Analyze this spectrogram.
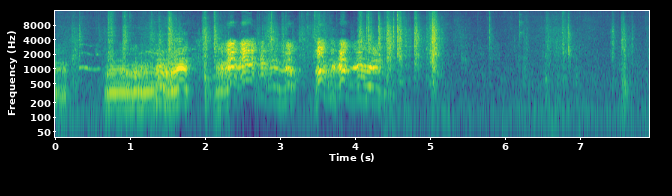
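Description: Airedale puppies play-fighting: a run of high, wavering yips, whines and play-growls in the first half, then scattered sharp clicks and knocks for the last few seconds.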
